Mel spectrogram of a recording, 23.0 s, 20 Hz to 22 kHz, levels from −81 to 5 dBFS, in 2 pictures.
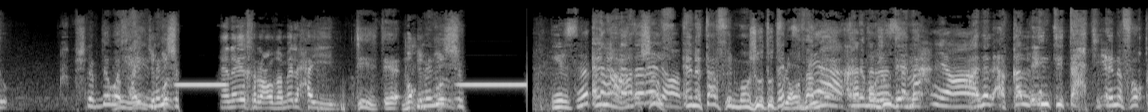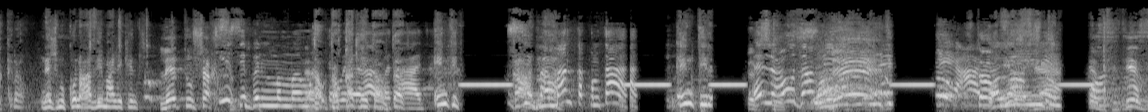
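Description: At 7.69 s and 17.79 s, overlapping chunks cause a stutter. Each 10-second chunk starts early, so 100 ms of audio plays twice at every join.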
